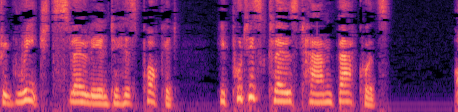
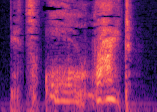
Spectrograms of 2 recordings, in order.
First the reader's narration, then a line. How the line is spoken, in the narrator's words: he whispered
